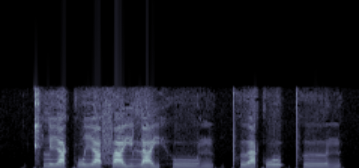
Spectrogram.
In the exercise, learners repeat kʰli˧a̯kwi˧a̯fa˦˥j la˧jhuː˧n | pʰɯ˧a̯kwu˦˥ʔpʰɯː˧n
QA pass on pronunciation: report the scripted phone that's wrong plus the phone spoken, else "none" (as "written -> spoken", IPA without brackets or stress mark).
none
